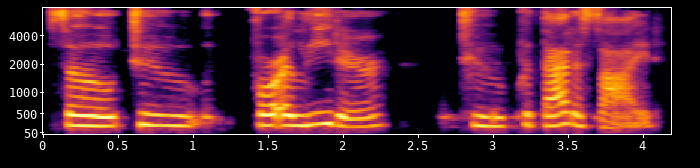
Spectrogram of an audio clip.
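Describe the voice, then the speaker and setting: Woman from Malaysia, workshop participant, thoughtful, pauses to find words. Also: fairly high pitch. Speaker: workshop participant asking a question.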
